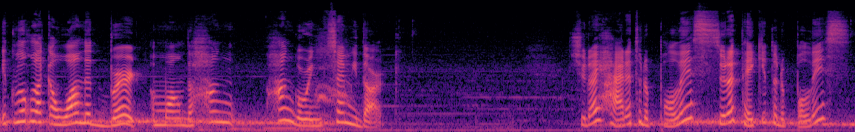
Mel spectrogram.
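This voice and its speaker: A young woman streamer whose first language is Indonesian reads a visual novel aloud with drama, breaking off for excited reactions and greetings to her chat. Her voice is fairly high at normal speed. Game music plays, and the background is noisy.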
